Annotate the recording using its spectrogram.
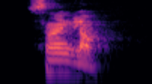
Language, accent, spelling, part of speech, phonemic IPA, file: French, France, cinglant, verb / adjective, /sɛ̃.ɡlɑ̃/, LL-Q150 (fra)-cinglant.wav
- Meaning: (verb) present participle of cingler; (adjective) scathing, stinging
